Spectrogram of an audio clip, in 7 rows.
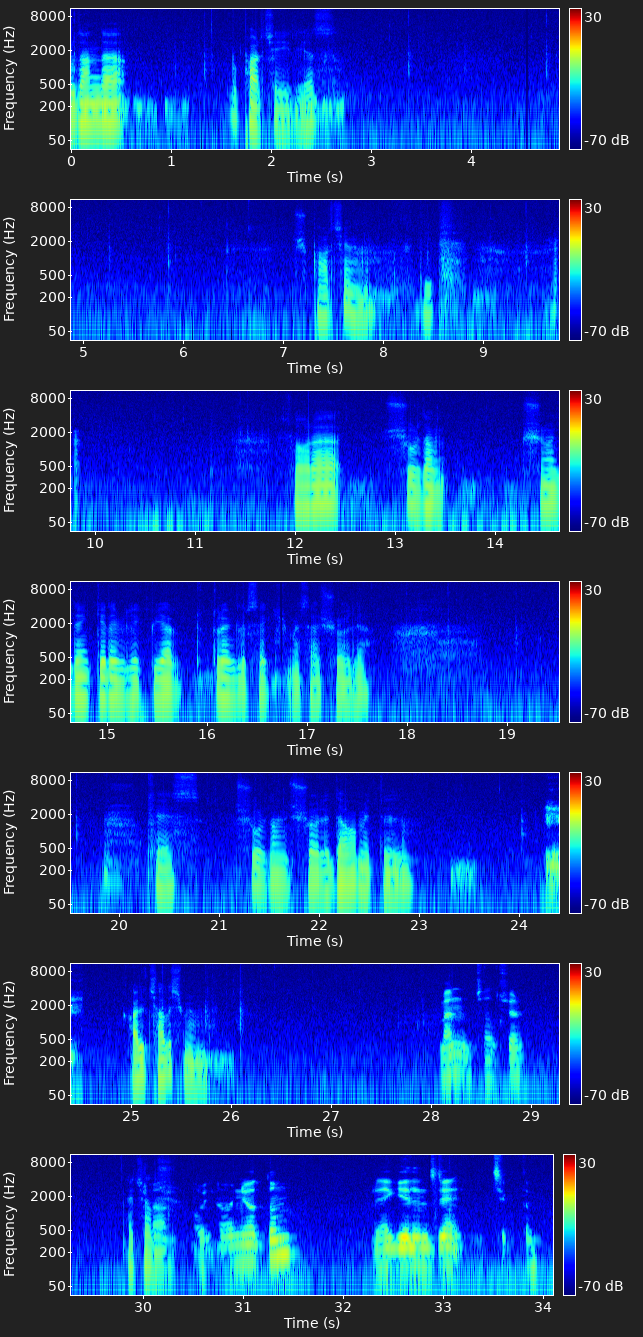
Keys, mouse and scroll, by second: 0.7-1.1 scroll up 3, 1.1-2.1 shift+middle drag, 2.1 alt+click, 3.1 alt+shift+click, 3.4-4.5 middle drag, 4.5 alt+shift+click, 4.9 middle click, 5.6 alt+shift+click, 6.4 scroll down 1, 6.5-7.6 middle drag, 7.6 scroll down 1, 7.8 3, 8.1-9.7 middle drag, 9.7-10.0 scroll up 3, 10.0 middle click, 10.7 alt+click, 11.5 2, 11.8 alt+click, 12.4 alt+click, 13.3 alt+click, 13.8 alt+click, 15.3 alt+click, 16.2-17.5 middle drag, 17.9 middle click, 18.8-19.3 scroll up 2, 19.3-20.8 shift+middle drag, 20.8 click, 21.5 ctrl+click, 22.5 ctrl+click, 23.2 ctrl+click, 24.4 shift+click, 25.1 shift+click, 25.9 shift+click, 26.6 scroll down 1, 26.8 middle click, 27.2 click, 27.7-29.3 middle drag, 29.3 scroll down 2, 29.5-31.3 middle drag, 31.3 scroll up 1, 31.5-33.3 middle drag, 33.3 scroll up 1.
